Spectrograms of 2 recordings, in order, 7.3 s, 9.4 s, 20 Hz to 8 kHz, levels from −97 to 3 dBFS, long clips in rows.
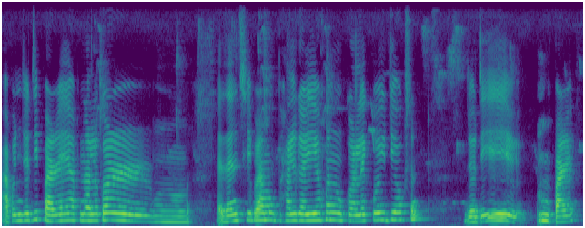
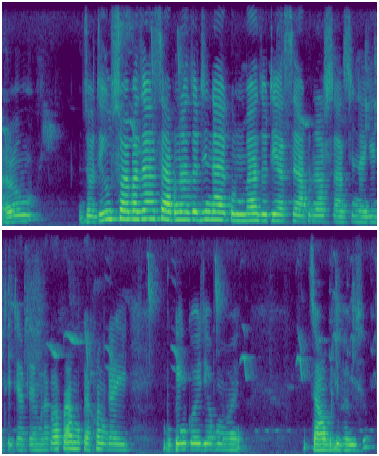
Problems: constant background noise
